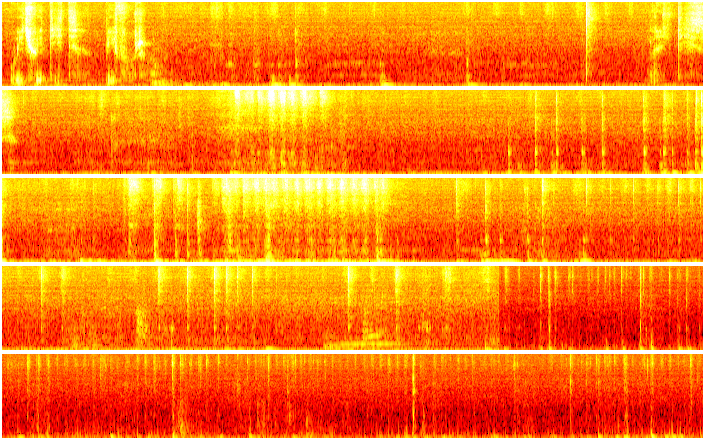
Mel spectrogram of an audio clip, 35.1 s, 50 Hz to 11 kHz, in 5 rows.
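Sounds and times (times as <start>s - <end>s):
paintbrush scratchy strokes: 1.3s - 11.0s, 14.6s - 23.6s.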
